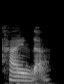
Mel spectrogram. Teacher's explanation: because of stress, the of does not get pronounced fully or really at all. So kind of sounds like kinda.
